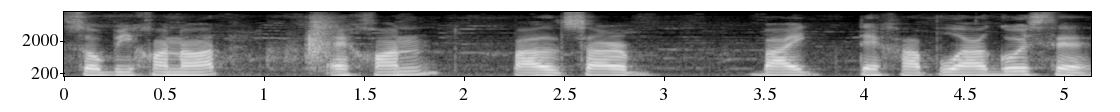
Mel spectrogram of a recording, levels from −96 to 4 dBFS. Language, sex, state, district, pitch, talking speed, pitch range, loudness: Assamese, male, Assam, Sonitpur, 140 Hz, 80 wpm, 135-145 Hz, -13 LUFS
